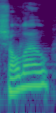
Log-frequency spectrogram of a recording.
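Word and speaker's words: Xolo: butcher his name but sholo I think it's pronounced sholo maridia who plays haime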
